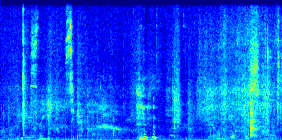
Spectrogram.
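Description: Handling noises: a few light clicks and knocks of objects being moved, with a heavier thump about halfway through, under faint voices.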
